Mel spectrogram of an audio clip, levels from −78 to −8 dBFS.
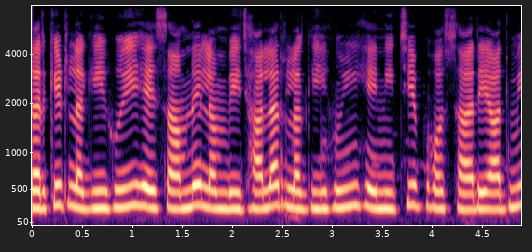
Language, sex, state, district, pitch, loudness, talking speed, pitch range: Hindi, female, Haryana, Jhajjar, 240 Hz, -13 LUFS, 185 wpm, 230-260 Hz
